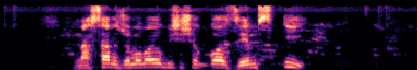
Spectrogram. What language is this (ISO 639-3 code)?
ben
